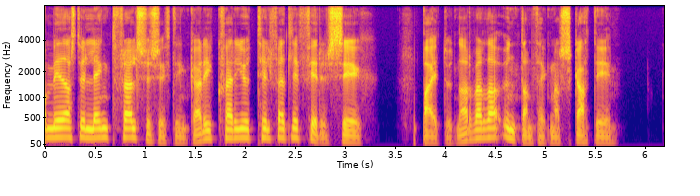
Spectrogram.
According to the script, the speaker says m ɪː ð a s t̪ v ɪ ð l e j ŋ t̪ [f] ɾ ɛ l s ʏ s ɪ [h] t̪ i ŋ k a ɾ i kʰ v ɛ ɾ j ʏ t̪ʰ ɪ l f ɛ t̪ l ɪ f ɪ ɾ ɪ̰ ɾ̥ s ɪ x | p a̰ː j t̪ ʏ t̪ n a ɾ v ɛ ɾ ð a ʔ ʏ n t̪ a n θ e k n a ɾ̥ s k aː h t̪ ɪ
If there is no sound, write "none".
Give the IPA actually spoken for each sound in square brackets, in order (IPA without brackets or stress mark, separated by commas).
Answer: f, f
